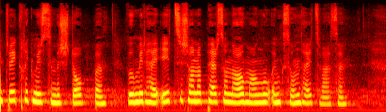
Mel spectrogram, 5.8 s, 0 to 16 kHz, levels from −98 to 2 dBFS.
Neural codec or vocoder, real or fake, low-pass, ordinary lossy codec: none; real; 14.4 kHz; MP3, 64 kbps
